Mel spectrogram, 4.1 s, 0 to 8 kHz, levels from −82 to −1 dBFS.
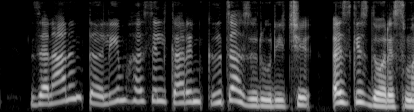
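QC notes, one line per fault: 0.88–2.98 s, automatic gain rising: the level creeps up by about 9 dB over roughly two seconds, with voice and background swelling together, because the call's gain control decided the input was too quiet and kept nudging its gain upward.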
